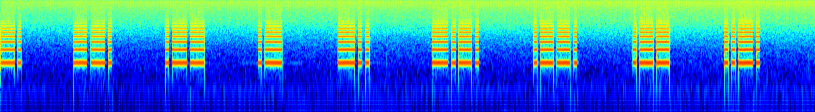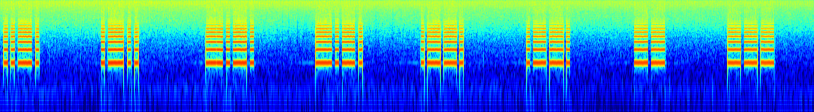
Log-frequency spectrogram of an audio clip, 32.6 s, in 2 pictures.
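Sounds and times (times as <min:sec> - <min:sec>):
Morse code beeps: 0:00.0 - 0:00.4, 0:01.5 - 0:02.2, 0:03.3 - 0:04.1, 0:05.2 - 0:05.7, 0:06.8 - 0:07.4, 0:08.6 - 0:09.6, 0:10.7 - 0:11.6, 0:12.7 - 0:13.4, 0:14.5 - 0:15.2, 0:16.4 - 0:17.1, 0:18.3 - 0:19.1, 0:20.4 - 0:21.4, 0:22.6 - 0:23.6, 0:24.7 - 0:25.6, 0:26.8 - 0:27.7, 0:29.0 - 0:29.6, 0:30.8 - 0:31.8.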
